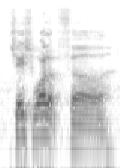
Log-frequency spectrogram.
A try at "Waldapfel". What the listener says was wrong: The P is silent.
